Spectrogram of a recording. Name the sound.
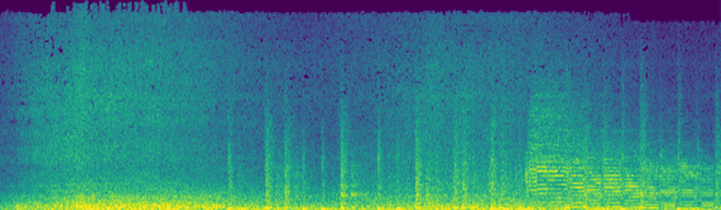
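ocean waves crashing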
